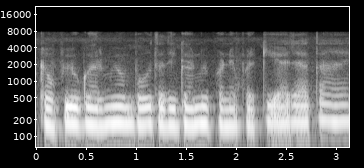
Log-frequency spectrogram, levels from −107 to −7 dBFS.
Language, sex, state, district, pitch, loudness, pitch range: Hindi, female, Bihar, Kaimur, 170 Hz, -15 LUFS, 160-175 Hz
